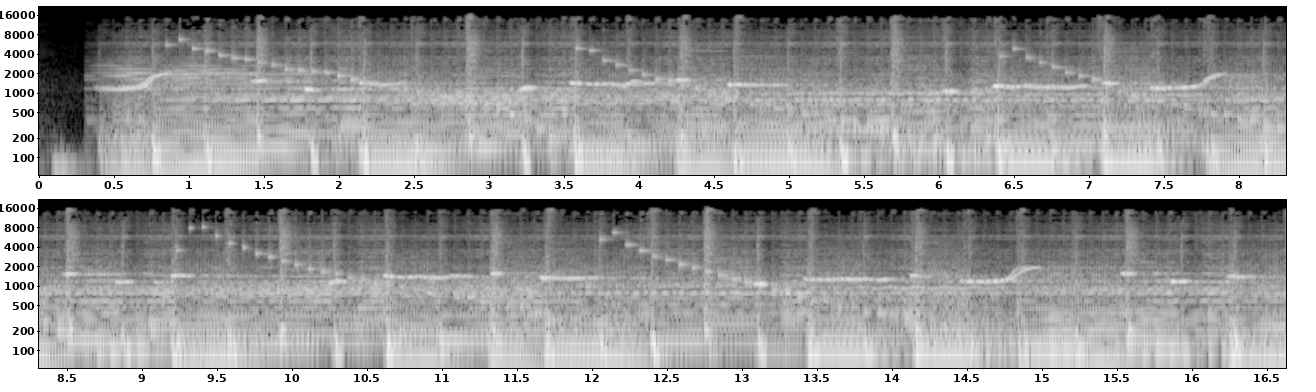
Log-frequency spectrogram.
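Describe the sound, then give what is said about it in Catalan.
A whistled tune with sliding, swooping notes repeats its phrase every few seconds over a loud, full instrumental backing, steady and upfront with no talking. “Com deies, cançons xiulades”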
